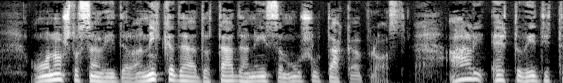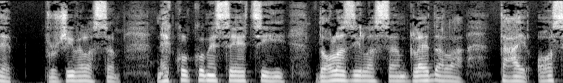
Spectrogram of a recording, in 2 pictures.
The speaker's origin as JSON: {"language": "Serbian", "country": "Montenegro", "moved": "yes", "said": "Zamislite mi koji dolazimo iz Crne Gore, prvo studentski domovi, a onda potražnja za stanovanje."}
